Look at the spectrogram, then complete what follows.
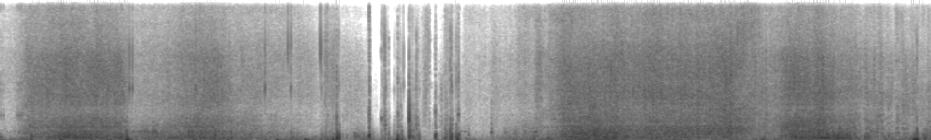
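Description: Snowboard sliding and carving on groomed snow: a rushing hiss that swells with each turn, three surges with a quieter stretch in the middle broken by a few clicks, mixed with wind buffeting the microphone.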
